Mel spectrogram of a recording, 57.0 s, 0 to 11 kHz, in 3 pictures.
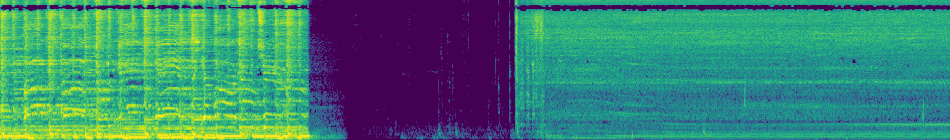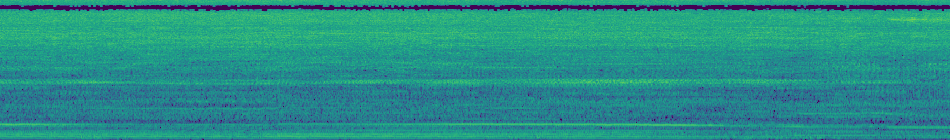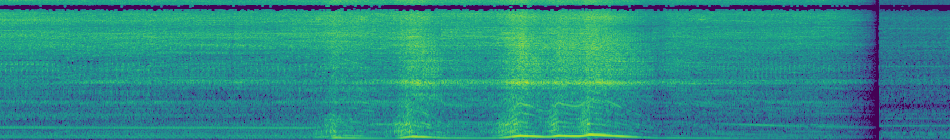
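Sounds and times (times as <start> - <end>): car engine idling and revving: 0.0 - 6.8, 9.9 - 57.0.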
